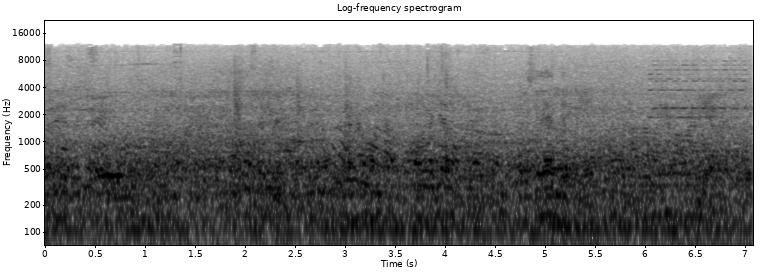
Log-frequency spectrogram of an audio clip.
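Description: Several men talk over one another close by, outdoors.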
